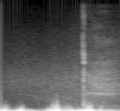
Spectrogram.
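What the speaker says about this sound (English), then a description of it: "It's blowing an absolute hoolie." Strong gusty wind sweeps across an exposed crag high on the Cheviot hills, roaring low and steady for a moment with buffeting against the microphone.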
